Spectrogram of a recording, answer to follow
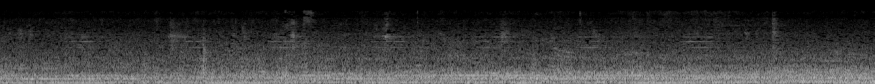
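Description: Steady low outdoor rumble, like city traffic, with faint voices in the background.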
